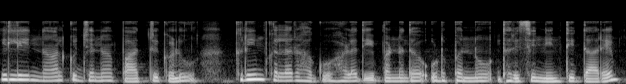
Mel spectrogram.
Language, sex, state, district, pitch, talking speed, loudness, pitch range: Kannada, female, Karnataka, Bangalore, 165 Hz, 115 wpm, -16 LUFS, 150-180 Hz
